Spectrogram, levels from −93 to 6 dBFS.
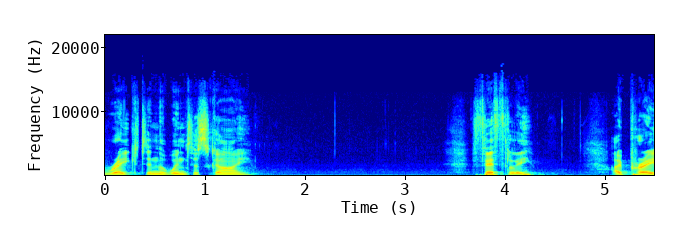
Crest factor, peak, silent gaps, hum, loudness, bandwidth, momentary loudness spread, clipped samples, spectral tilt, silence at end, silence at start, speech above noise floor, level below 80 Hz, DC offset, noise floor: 22 dB; -10 dBFS; none; none; -30 LUFS; 16 kHz; 24 LU; under 0.1%; -4 dB/octave; 0 s; 0 s; 39 dB; -60 dBFS; under 0.1%; -68 dBFS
